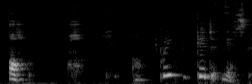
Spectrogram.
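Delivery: hushed praise; whispering. Real, not acted. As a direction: whisper it like a secret.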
